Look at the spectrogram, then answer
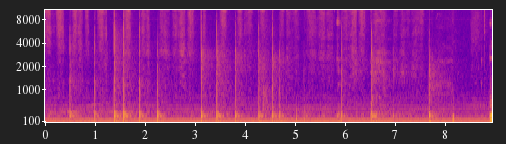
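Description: Chalk tapping and scraping on a board during a history lecture, a run of short irregular strokes and taps at close range over a steady low hum, with no talking.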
